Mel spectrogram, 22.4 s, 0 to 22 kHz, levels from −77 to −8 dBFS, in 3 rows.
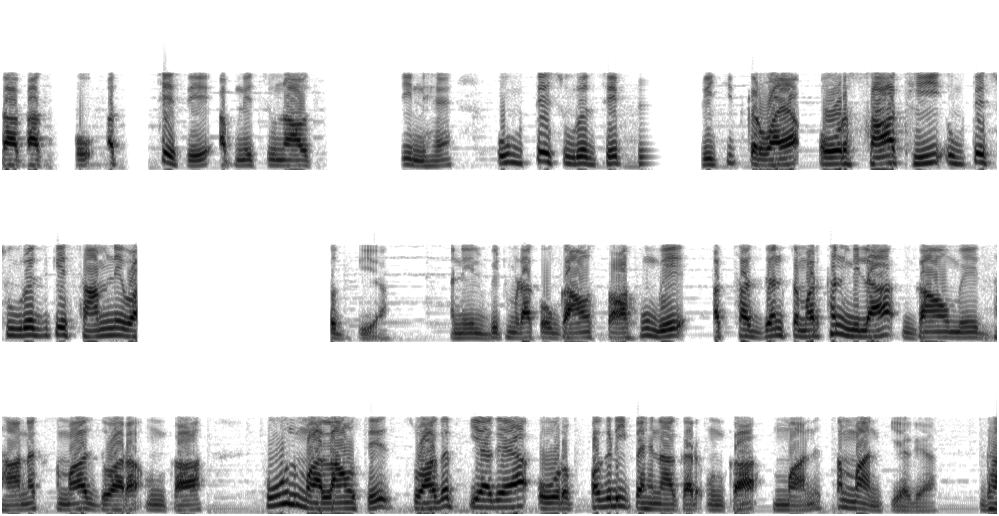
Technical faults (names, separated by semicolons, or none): call audio freeze; jitter buffer slow-down; audio dropout to silence; jitter buffer speed-up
